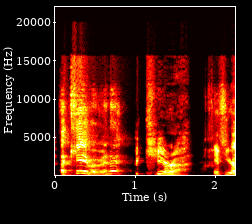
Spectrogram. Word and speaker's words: Akira: It's Akira, isn't it?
